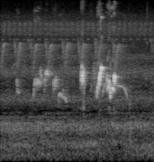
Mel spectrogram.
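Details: Red-whiskered bulbul decoy singing to draw rivals during trapping: a lively run of chattering, whistled notes that builds to louder, tumbling phrases near the end.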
